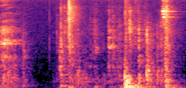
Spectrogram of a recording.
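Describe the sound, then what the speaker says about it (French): A bedroom door is being closed, with soft shuffling and rubbing followed by a dull thud near the middle, close by and fairly quiet. "Je vais fermer la porte parce qu'il y a mon papa qui est monté"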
